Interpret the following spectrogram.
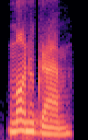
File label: "monogram", Indian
